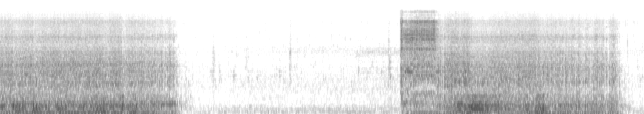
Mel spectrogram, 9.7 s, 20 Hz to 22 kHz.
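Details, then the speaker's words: Two-stroke outboard after carb cleaning and 50:1 remix, warmed about 30 seconds at near full throttle: runs rough, cuts out to near silence, restarts raggedly; won't hold idle, slowly dies, primer solenoid works, cause unknown. "When I try and put it back to idle, it just slowly dies and kills. And then I'll crank it again, and it seems like it cranks right up."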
